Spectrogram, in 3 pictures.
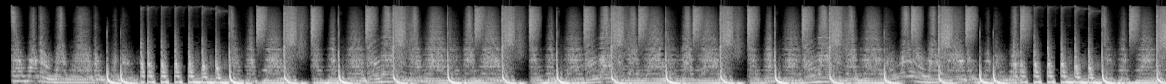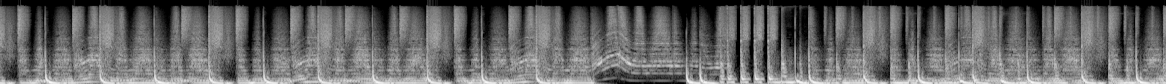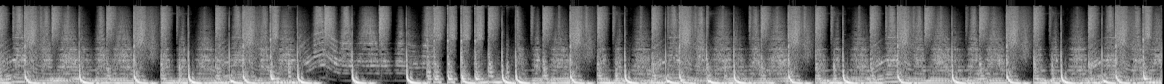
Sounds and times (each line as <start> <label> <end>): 0.0 bass 17.9
0.1 perc 34.9
1.2 hats 17.4
2.3 kick 4.2
2.8 snare 3.2
3.9 snare 4.2
5.0 snare 5.4
5.0 kick 10.1
6.0 snare 6.5
7.2 snare 7.6
8.3 snare 8.6
8.3 pad 14.0
9.2 snare 10.3
11.0 kick 17.2
11.5 snare 11.9
12.6 snare 13.0
13.8 snare 14.1
14.7 snare 15.2
15.9 snare 16.2
17.0 snare 17.9
18.5 bass 34.9
18.5 hats 34.9
18.6 pad 33.6
19.7 kick 24.9
20.2 snare 20.6
21.3 snare 21.8
22.4 snare 22.8
23.4 snare 24.0
24.6 snare 25.0
25.7 snare 28.3
25.7 kick 33.6
29.0 snare 29.4
30.0 snare 30.5
31.2 snare 31.5
32.1 snare 33.7
34.4 snare 34.9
